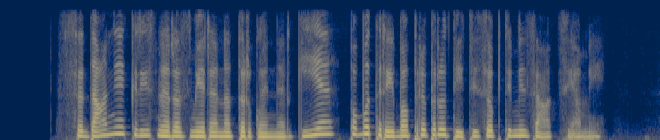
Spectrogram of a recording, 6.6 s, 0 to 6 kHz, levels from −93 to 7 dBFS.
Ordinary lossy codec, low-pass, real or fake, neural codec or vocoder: none; 5.4 kHz; fake; vocoder, 44.1 kHz, 128 mel bands, Pupu-Vocoder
